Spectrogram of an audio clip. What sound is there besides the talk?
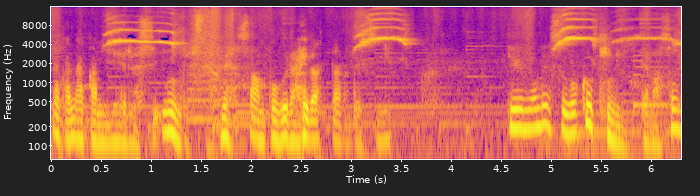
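bird calling outdoors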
